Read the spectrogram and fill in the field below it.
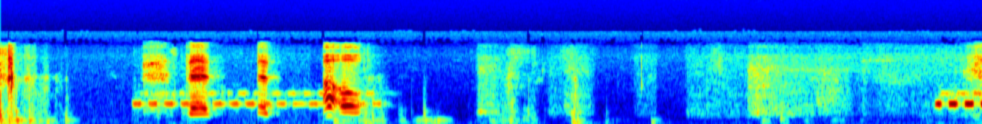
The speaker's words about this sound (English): If you hear a phone in the background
